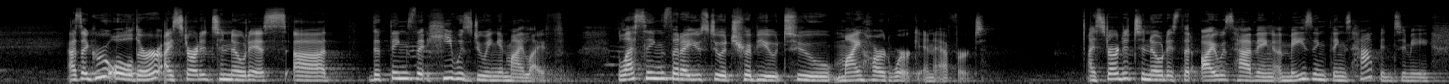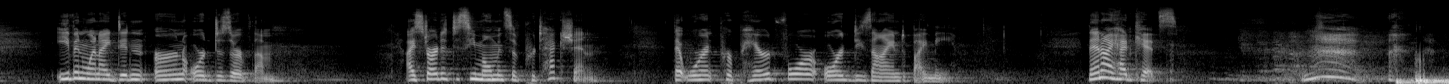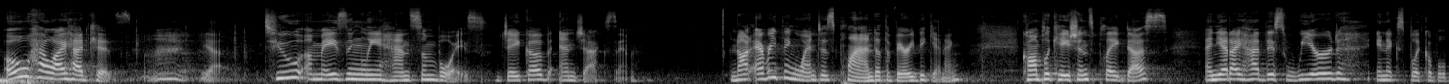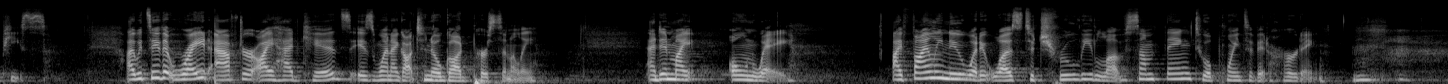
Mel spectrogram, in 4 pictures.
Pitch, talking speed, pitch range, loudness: 215 Hz, 145 wpm, 190-240 Hz, -20 LUFS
